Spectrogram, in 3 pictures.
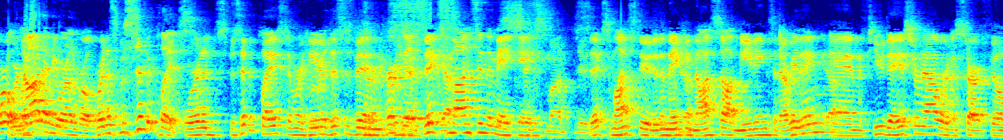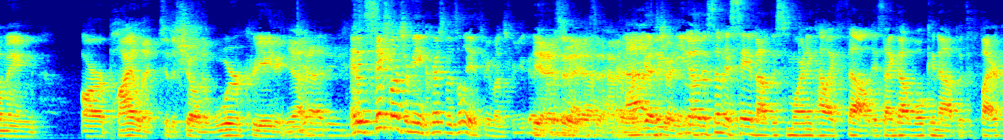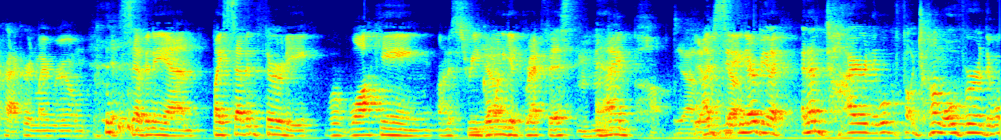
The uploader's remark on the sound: Sorry for the echoey sound.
